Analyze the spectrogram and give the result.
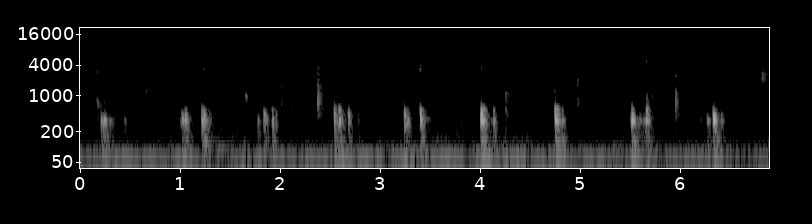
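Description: Long fingernails and fingertips of both hands tap and scratch the ribbed rind of a large, uncut orange pumpkin with a dry stem, its rind intact and not hollowed. Quiet, short, dull taps with a mid-low tone land at an uneven pace, mixed with faint brighter scratchy clicks. Each tap dies away almost at once over a low steady background hum.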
